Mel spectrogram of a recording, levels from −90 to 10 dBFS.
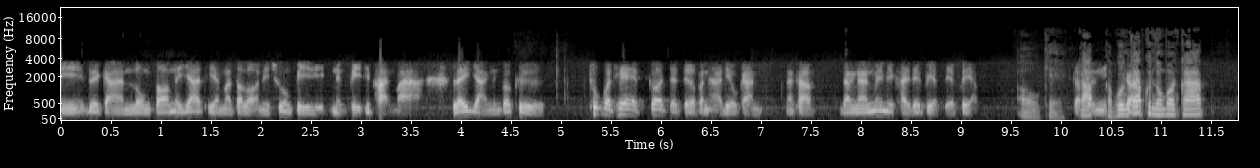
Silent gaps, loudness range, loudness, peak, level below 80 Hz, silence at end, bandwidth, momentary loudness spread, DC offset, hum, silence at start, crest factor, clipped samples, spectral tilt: none; 2 LU; -24 LUFS; -2 dBFS; -70 dBFS; 0.35 s; 11 kHz; 9 LU; under 0.1%; none; 0 s; 24 dB; under 0.1%; -6.5 dB/octave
